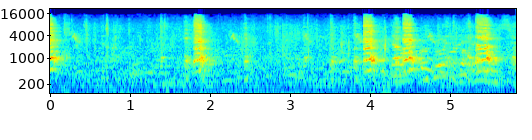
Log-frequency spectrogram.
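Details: A chicken making a fuss: short, harsh squawking calls, one near the two-second mark and then a cluster of three over the last couple of seconds, over a steady low background hum.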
